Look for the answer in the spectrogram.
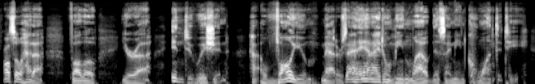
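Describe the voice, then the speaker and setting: A man's voice: low-pitched, very animated, unhurried, a little mellow, husky, no echo, studio quality. A middle-aged man hosting a podcast in a conversational style, with a wry, self-deprecating manner. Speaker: podcast host and interviewer. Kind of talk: conversational podcast intro and interview.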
